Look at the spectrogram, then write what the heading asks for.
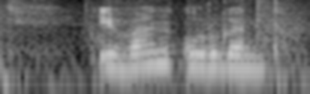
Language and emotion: Russian, neutral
